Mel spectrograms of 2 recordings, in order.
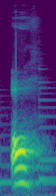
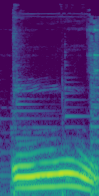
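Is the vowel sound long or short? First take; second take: short; long. First: The vowel sound is short and clipped. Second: The vowel sound is long and stretched. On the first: "very short sound of letter O" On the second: "the long vowel sound of letter O says O"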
